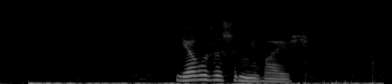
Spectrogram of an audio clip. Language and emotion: Russian, neutral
